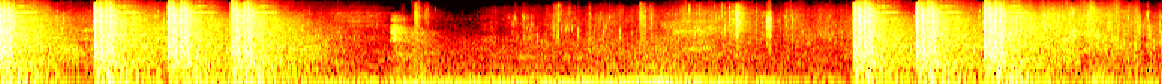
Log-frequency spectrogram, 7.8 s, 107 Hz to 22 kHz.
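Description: Gunfire in the video game Resident Evil Revelations 2: bursts of loud shots at the start and again near the end, with a steady rumbling game soundscape between them and no talk.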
